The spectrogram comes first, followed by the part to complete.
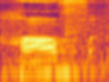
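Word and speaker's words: half: not take more than हाफ एन आर एच ए एल एफ हाफ है एल नहीं बोलना है L silent हाफ an hour it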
